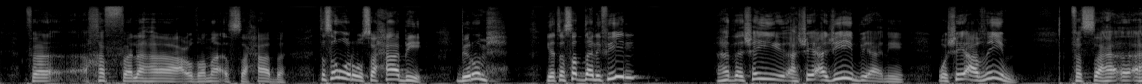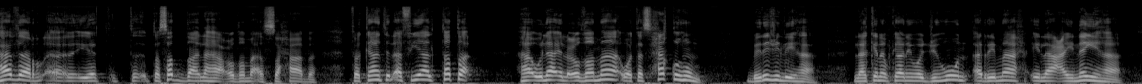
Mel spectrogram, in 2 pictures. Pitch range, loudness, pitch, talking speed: 150-205 Hz, -27 LUFS, 170 Hz, 90 wpm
